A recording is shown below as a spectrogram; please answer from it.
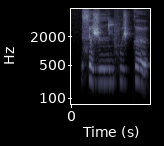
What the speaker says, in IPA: səʒlːifɯʒ kə

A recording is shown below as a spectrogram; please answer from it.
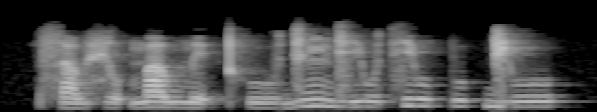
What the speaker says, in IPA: sa˨˩wɕo˨ʔma˧wme˨ʔ kʰu˨˩d͡zĩ˥˧ d͡zju˧t͡sju˥˧ pu˦k̚ ɡju˧

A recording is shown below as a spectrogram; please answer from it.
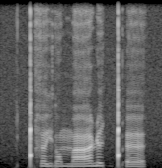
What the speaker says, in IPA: ǃʰɛjɾɔmaː ɳiǃʼɛ

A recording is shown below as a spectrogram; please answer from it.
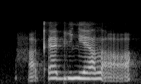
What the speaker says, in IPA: hɑ̰kʼæɡilʲæ lˠɑ̰

